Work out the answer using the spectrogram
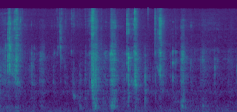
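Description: Close-up chewing of a crunchy Flamin' Hot snack, most likely a Cheeto from the Munchies mix: irregular crisp crunches that thin out toward the end.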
